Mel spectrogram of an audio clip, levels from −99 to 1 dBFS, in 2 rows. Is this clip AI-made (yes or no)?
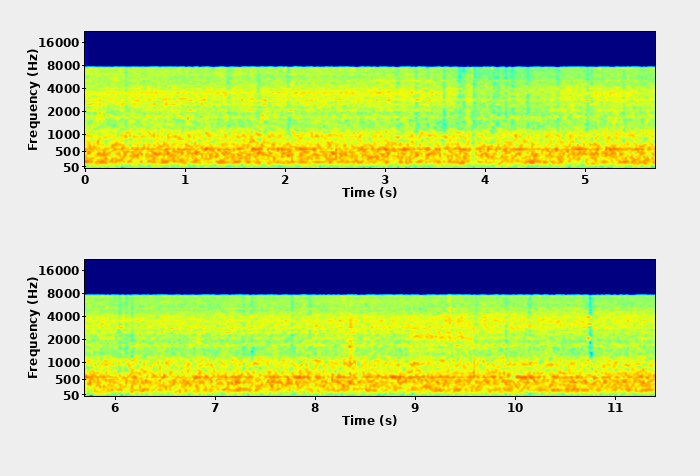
yes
